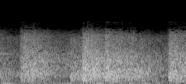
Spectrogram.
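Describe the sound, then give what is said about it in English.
Gunshots in a shootout: a few loud, sharp reports crack out at irregular intervals over a dense, steady wash of noisy crackle, with no voices. “They're asking for lead. Let's give it to them.”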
